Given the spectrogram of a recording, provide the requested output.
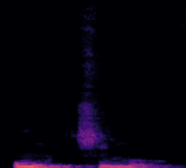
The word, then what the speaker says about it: último: A alternativa D traz a palavra último. Último. Primeiro passo, vamos identificar a sílaba mais forte.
